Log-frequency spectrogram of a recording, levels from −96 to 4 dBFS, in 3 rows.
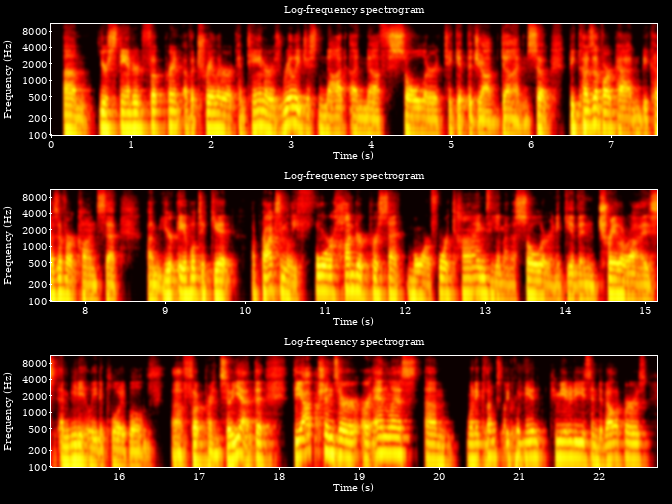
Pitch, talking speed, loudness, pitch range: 125 Hz, 185 wpm, -24 LUFS, 110-140 Hz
